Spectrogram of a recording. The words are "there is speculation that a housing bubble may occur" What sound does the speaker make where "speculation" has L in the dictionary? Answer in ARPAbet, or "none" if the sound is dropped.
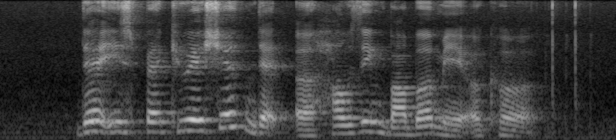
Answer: none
